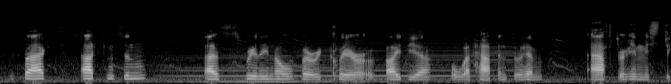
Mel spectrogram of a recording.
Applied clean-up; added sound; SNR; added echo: none; Bowed string instrument + Ocean; 16 dB; none.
